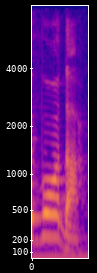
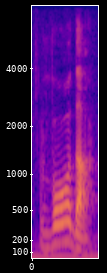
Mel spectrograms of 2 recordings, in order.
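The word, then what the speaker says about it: voda: трішки наголос можемо зробити Ми кажемо в українській мові зазвичай вода а Чеською буде вода вода і наступний звук глухий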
